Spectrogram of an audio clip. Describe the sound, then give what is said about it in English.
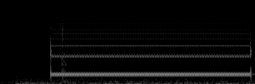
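An outgoing phone call's ringing tone, a call to Elliot Kalin: one steady, buzzy electronic tone that holds for about two seconds at even loudness, then cuts off, with no voices. “Let's see if we can get him on the phone.”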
